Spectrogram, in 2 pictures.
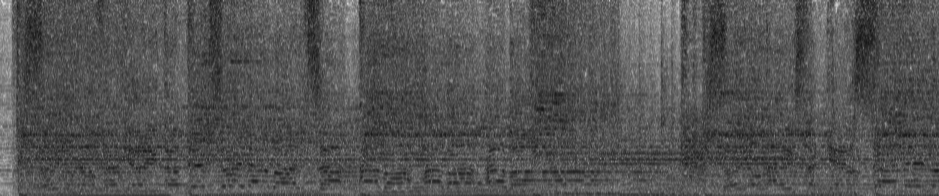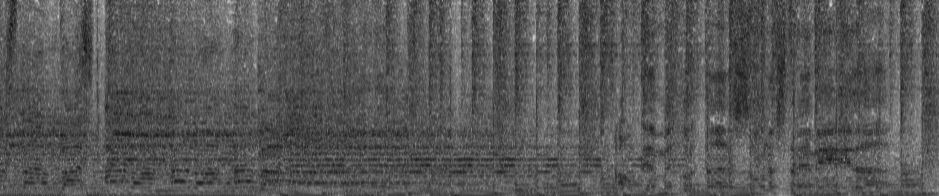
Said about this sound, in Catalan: Divendres passat van estrenar un nou single per posar banda sonora a tota una novel·la que ja ha vist la llum. Una cançó sensacional que sona així.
